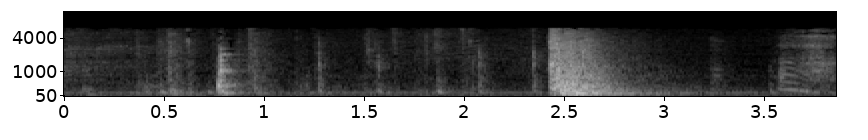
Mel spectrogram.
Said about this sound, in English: Why does he always have to slam the door?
